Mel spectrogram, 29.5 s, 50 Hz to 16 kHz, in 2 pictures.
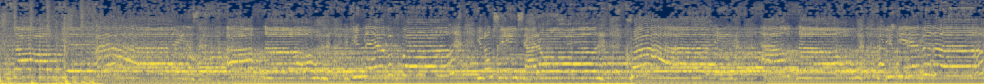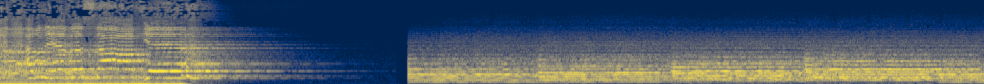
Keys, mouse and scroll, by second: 0.8 right click, 1.0 click, 1.2 w, 2.1 click, 5.0-5.5 alt+scroll up 1, 5.8 w, 7.9 alt+click, 8.8 alt+click, 9.4 click, 9.5 w, 10.2 right click, 11.0 alt+scroll up 1, 11.7-15.8 typing, 13.0 scroll, 14.1 alt+scroll down 1, 16.0 alt+click, 16.2-16.6 alt+scroll up 1, 17.2 alt+scroll, 19.2 r, 20.1 ctrl+click, 21.3 alt+scroll up 1, 21.6 z, 24.0 click, 25.6 alt+click, 25.9 alt+scroll down 1, 26.6 click, 27.1 alt+scroll, 27.5 alt+w, 27.5 scroll up 1.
